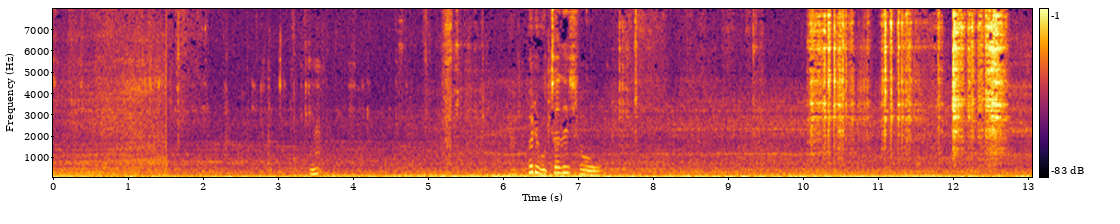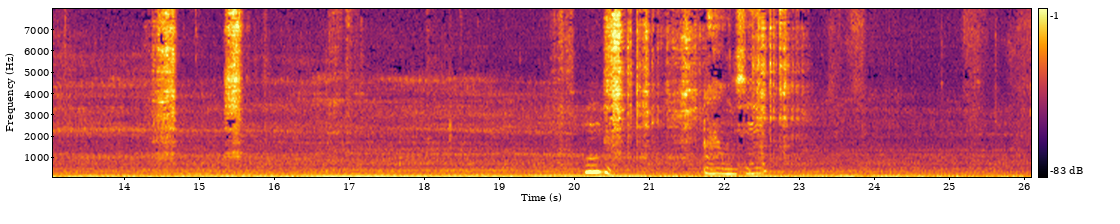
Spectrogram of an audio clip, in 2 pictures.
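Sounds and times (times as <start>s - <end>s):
vehicle engine idling: 0.0s - 26.0s
rustling and scraping: 1.5s - 6.1s, 7.4s - 13.2s, 14.2s - 15.9s, 19.7s - 24.0s.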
